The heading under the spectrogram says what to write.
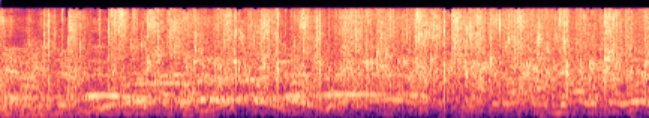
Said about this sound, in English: they took a while to start clapping, by the way. Popular birthday.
